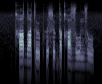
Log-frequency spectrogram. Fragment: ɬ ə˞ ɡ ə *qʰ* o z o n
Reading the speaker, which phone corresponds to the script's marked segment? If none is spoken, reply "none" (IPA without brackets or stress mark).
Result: qʰ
